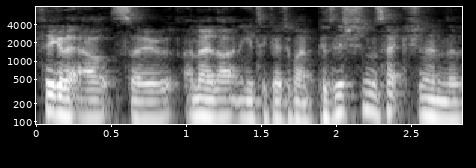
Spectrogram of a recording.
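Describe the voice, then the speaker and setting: Speaking very fast in a fairly low, somewhat breathy voice with fairly even intonation, a man is heard on a very clean recording with a silent background. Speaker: day trader vlogger. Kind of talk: casual vlog talk.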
